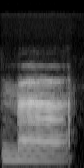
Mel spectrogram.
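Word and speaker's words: ما: dash linked to a vertical line and it's pronounced as mer please remember what this looks like and look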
